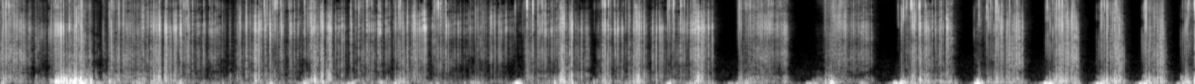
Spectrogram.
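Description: Long nails scratch and tap the textured sides of a large, solid wax pillar candle with a raised swirl relief, standing upright. A dense, crackly scratching runs almost continuously through the first nine seconds. It then breaks into short, crisp bursts separated by brief silences.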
